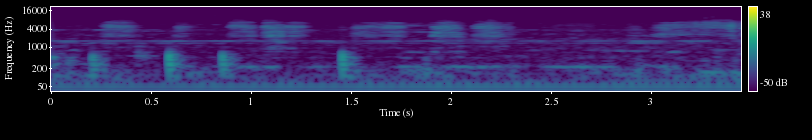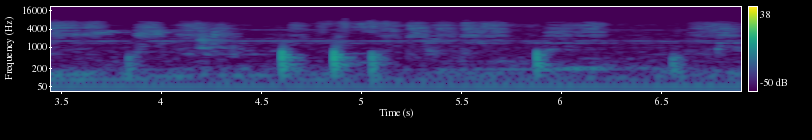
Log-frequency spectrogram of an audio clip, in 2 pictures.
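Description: Marker or chalk writing on a board during a maths lesson, a series of short scraping strokes with sharp taps, close and fairly quiet, with a teacher talking intermittently.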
